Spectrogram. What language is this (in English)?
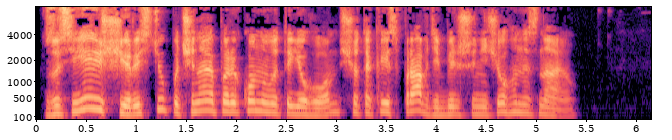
Ukrainian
